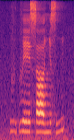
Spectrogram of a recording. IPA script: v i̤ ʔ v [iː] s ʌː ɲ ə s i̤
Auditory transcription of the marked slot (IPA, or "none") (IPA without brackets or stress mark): eː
